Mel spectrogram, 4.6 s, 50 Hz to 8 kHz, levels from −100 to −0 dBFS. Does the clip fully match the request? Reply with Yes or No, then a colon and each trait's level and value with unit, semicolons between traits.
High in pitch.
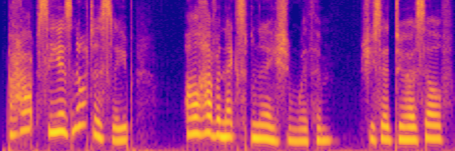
Yes: very high, 250 Hz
